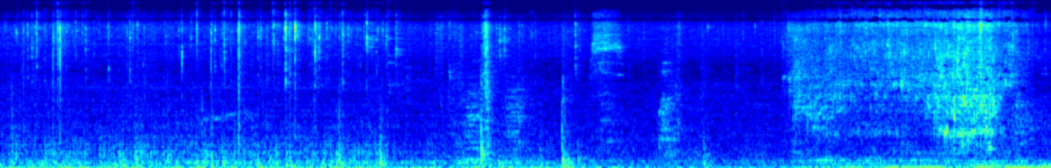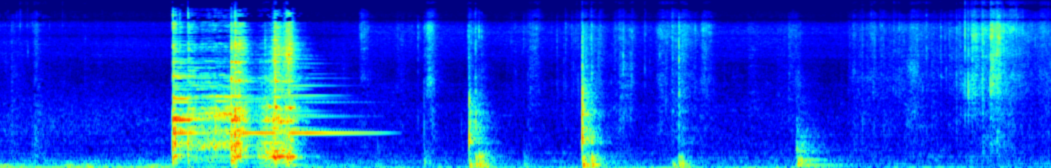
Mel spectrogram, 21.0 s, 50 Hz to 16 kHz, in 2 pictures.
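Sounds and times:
water pouring into metal pot: 7.7 - 10.5
lid clattering on metal pot: 12.2 - 14.3.

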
